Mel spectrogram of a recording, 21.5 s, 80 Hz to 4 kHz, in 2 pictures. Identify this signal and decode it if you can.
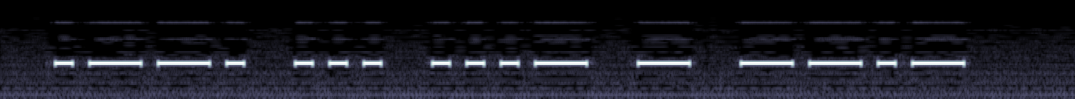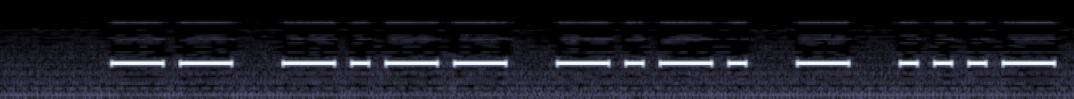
Morse code, heard as a keyed tone, about 7 wpm, 800 Hz. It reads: PSVTQ MYCTV
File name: telegrafia / i2tfj / Lez13 30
